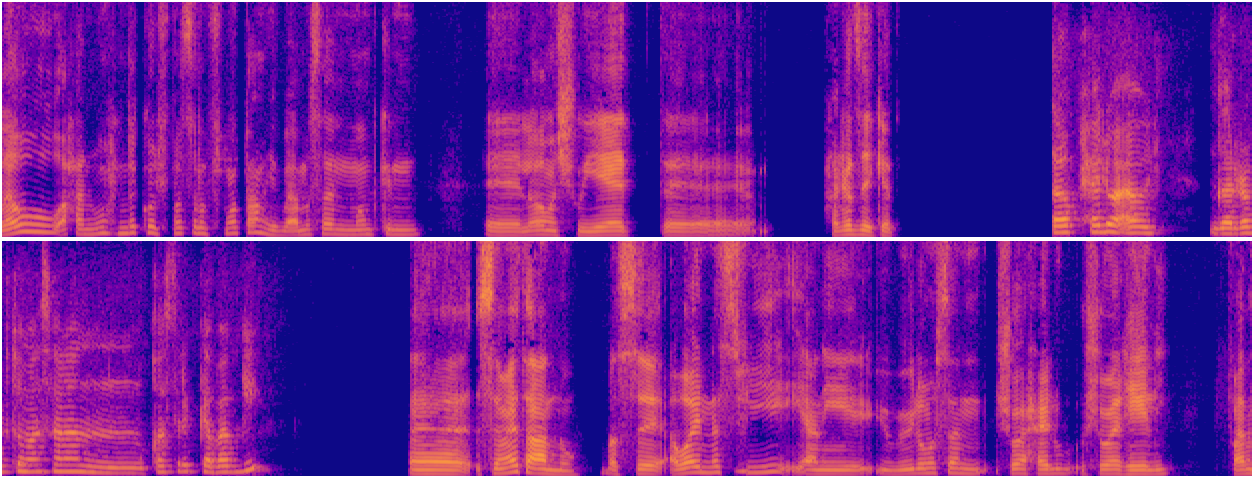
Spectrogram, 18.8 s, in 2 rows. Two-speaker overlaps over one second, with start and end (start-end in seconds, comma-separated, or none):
none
